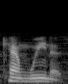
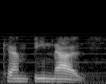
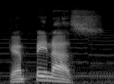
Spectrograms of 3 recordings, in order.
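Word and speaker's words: Campinas: m p i n a s it's not Camas it's campas campas correct that's how it's pronounced excellent GNA going to join your Kora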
